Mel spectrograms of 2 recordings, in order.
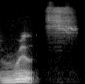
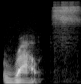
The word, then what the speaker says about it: routes: And then I read roots But also I have heard people read routes Routes Okay so these two pronunciations are both correct Sometimes it's just a regional thing or a personal preference I think I read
